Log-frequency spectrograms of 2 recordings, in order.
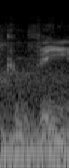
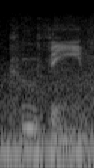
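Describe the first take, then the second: First: The name is said in a clean-sounding way. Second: The name is said in a crude-sounding way. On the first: This is the pronunciation suggested by someone else. The speaker calls it right. "So I'm gonna go with yours" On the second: The pronunciation could be mistaken for adult language. The speaker calls it wrong. "I'm gonna get like a tagged for my stream being adult language"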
